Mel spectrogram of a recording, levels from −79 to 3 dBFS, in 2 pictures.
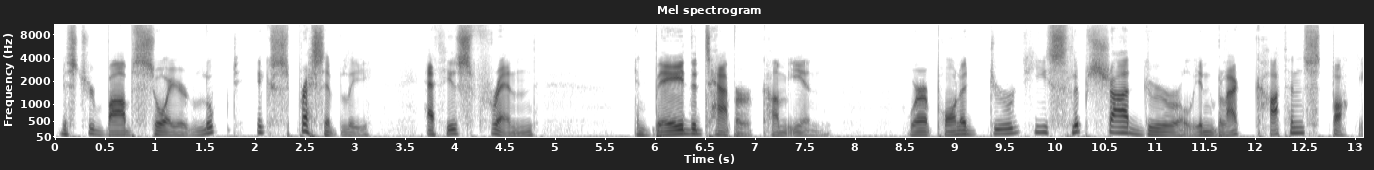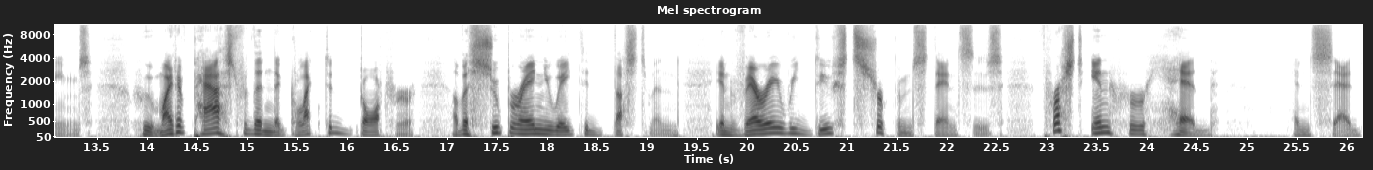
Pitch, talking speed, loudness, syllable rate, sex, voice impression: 110 Hz, 105 wpm, -25 LUFS, 3.4 syllables/s, male, very masculine, middle-aged, thick, tensed, slightly powerful, bright, slightly soft, clear, fluent, slightly cool, very intellectual, refreshing, very sincere, slightly calm, friendly, reassuring, unique, slightly elegant, wild, slightly sweet, lively, kind, slightly intense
